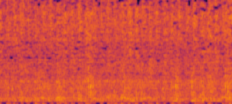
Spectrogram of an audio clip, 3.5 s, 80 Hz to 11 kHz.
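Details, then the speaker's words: Yamaha Mio M3 125 scooter at idle: heavy irregular clatter knocking mid-engine in time with firing, mechanic suspects worn con-rod and its bearing; connecting rod big-end bearing knock. "ini suaranya di bagian tengah ya kalau ini versi saya suaranya di bagian tengah laher sama stang"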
